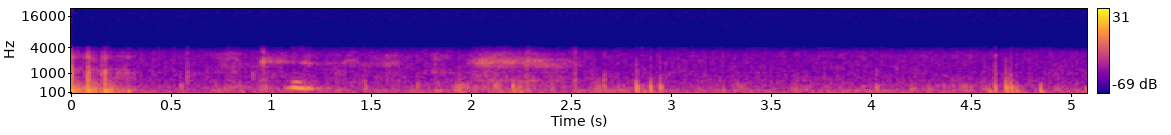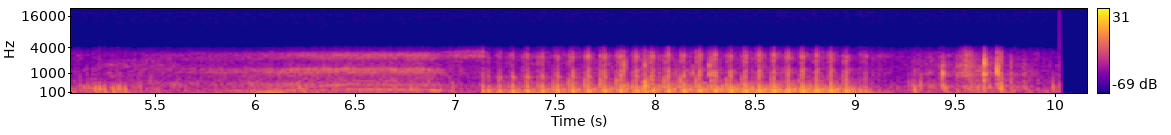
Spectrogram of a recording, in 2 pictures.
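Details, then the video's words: Lilly May and Eric, sleeping Dogue de Bordeaux dogs, snore loudly indoors; scattered snuffles and breaths lead into a sustained, low, buzzing snore of about two seconds near the end. "Douge de bordeauxs snoring"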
